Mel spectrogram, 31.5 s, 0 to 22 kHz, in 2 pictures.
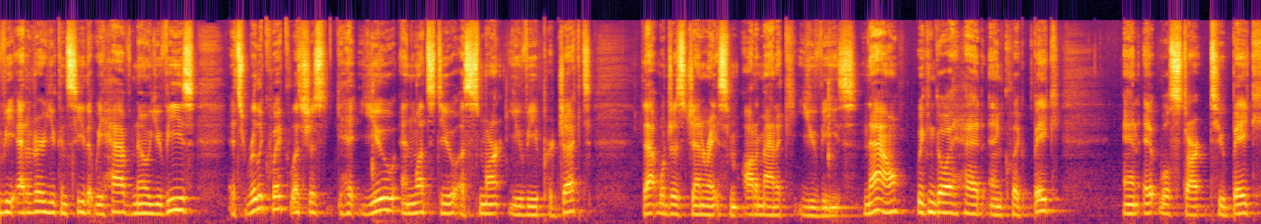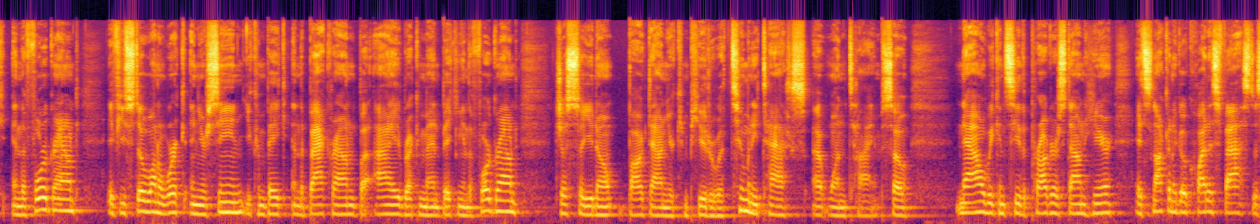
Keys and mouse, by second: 1.0 a, 4.6 u, 9.1 middle click, 10.3 Tab, 12.8-21.8 drag.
